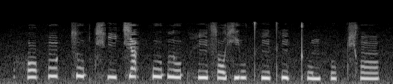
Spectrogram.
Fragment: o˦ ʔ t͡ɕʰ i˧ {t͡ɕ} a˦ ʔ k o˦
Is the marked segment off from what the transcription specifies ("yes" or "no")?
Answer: no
